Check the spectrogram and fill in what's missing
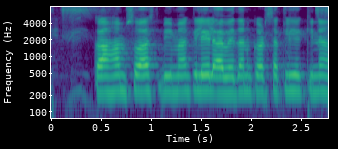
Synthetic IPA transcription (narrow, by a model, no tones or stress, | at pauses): kaɦəmswast̪ʰbimakelelabed̪ənkəɾsəkliɦekinə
